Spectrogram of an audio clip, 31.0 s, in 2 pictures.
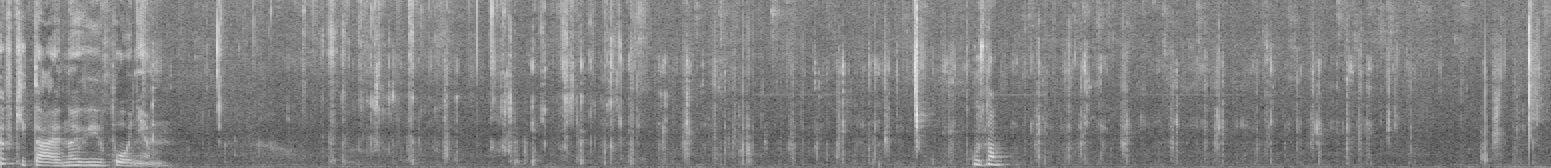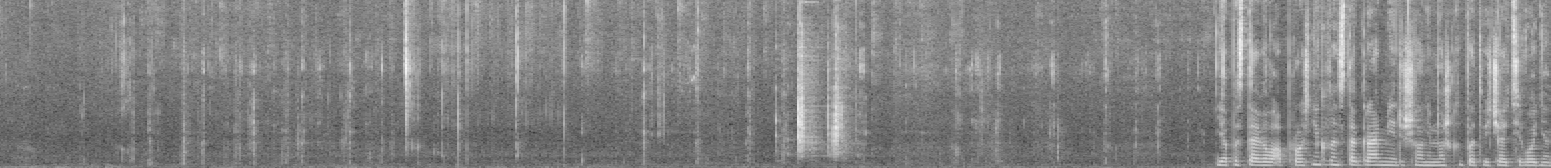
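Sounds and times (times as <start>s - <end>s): chewing with wet mouth clicks: 3.2s - 14.2s, 16.7s - 23.1s, 25.0s - 27.6s.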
